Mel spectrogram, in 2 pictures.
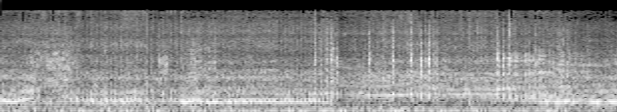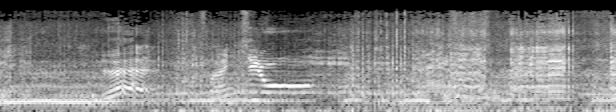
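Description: A second dirt bike engine buzzes nearby.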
